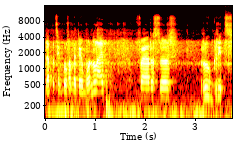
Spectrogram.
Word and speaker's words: Rugrats: simpulkan BTW Moonlight versus Rugrits. Harus bacanya gitu ya, Rugrits team ya. Harusnya ya baca seperti itu ya.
